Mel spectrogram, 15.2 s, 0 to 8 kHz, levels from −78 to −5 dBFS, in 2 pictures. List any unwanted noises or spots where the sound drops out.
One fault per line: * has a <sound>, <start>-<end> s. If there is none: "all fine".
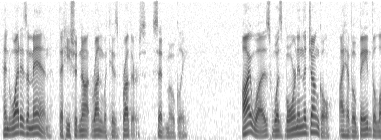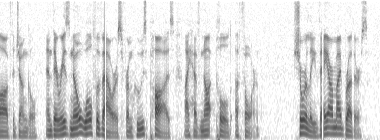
* has a dropout, 9.7-9.7 s
* has a dropout, 14.1-14.1 s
